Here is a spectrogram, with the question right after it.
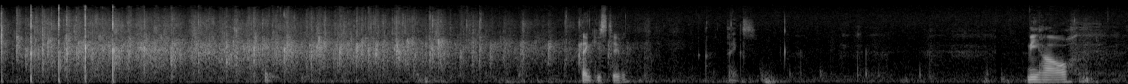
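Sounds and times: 
audience applause: 0.0 - 6.7
speech: 5.8 - 6.5, 10.3 - 11.0.

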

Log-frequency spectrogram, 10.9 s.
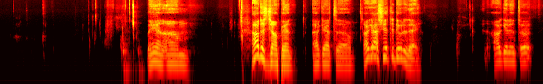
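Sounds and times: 
sipping coffee from a mug: 1.9 - 3.0
speech: 2.9 - 3.8, 5.0 - 8.5, 9.9 - 10.7.

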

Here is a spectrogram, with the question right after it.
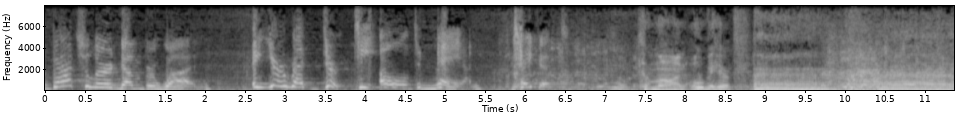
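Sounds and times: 
speech: 0.0 - 10.9
laughter: 5.7 - 7.7, 8.9 - 11.3
man growling like a dog: 8.8 - 11.3.

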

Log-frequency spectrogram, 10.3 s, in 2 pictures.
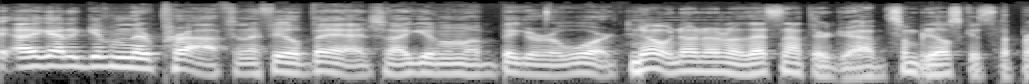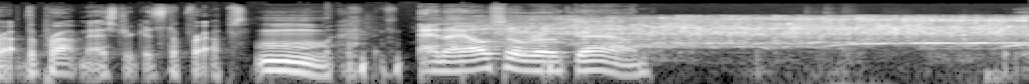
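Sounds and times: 
speech: 0.0 - 8.7
audience applause: 7.8 - 10.2.

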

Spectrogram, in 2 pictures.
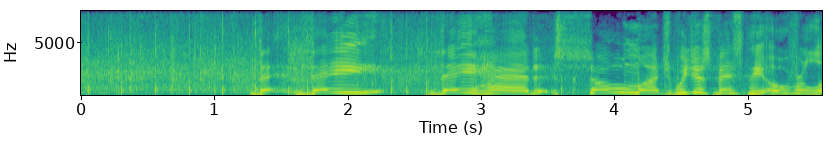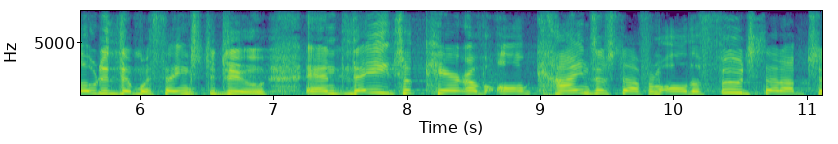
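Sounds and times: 
audience scattered clapping at a gathering: 0.0 - 3.9
speech: 1.3 - 11.1.

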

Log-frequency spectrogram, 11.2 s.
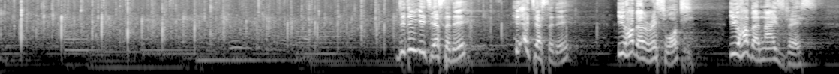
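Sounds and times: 
audience clapping hands: 0.0 - 8.9
speech: 5.3 - 10.9.

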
